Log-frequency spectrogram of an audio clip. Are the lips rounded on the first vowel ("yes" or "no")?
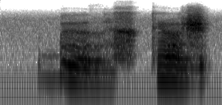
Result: yes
